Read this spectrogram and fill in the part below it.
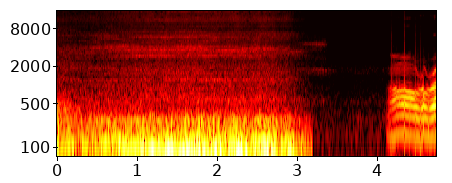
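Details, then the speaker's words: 1981 El Camino LT1 V8 swap with T56 on first run, serpentine belt off, warming up until the headers get hot to burn in their paint. Deep, even V8 rumble that cuts off abruptly: normal warm-up running. "it's not too loud it sounds good when you're getting on it so we're gonna let it warm up a little bit until the headers start getting hot and we'll shut them off try to burn the paint"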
